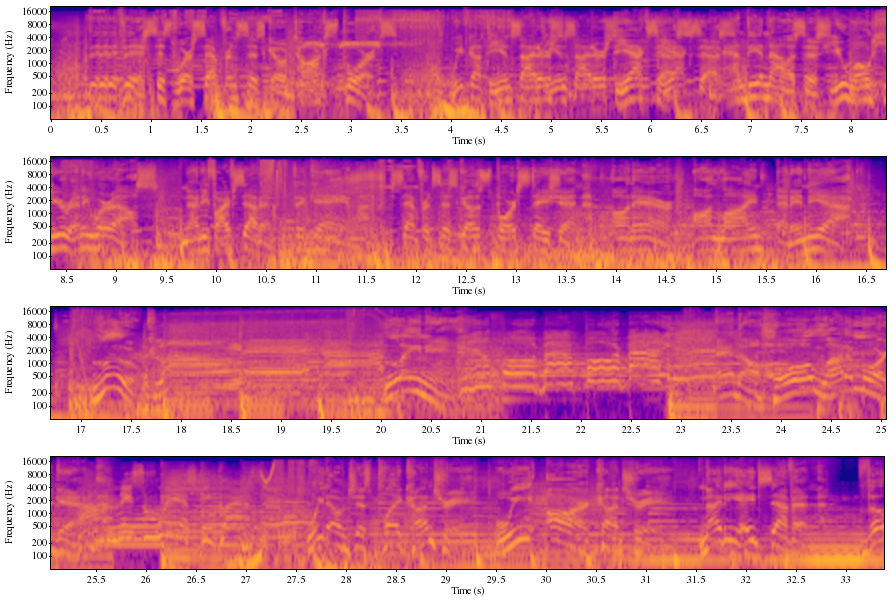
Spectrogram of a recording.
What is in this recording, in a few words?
Radio Imaging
